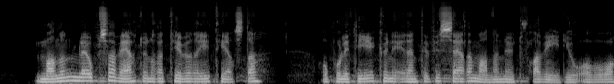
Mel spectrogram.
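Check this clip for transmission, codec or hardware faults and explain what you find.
One codec fault is audible, and it runs through the whole clip. The speech carries the marks of Opus compression. The damage is plainly audible: tones sound grainy, rough and noisy rather than swirly. The likely cause is Opus in its music (CELT) mode. It keeps each band's energy but fills starved bands with noise or folded copies of lower bands. Bandwidth stays full, reaching about 20.4 kHz. The roughness fits a low bitrate near 16 kbps.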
